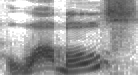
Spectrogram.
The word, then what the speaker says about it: Wobbles: rdit self-promotional Fame who we will call uh wobbles which the most learned of you is among you and that means both of you will know does in fact rhyme with marbles has been leaking leaks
